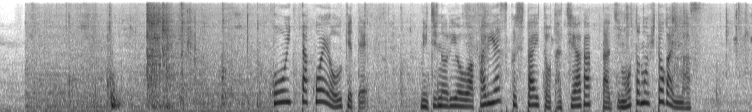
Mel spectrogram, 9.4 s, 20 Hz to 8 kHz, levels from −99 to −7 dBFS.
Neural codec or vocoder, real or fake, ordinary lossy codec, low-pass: codec, 44.1 kHz, 7.8 kbps, DAC; fake; none; 7.2 kHz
